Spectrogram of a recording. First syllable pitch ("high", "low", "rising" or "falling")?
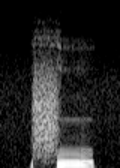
low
